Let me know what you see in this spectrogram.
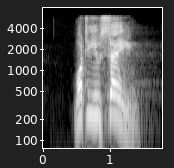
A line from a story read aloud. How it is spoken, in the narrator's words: said very loudly, so that his words echoed all around the stone benches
